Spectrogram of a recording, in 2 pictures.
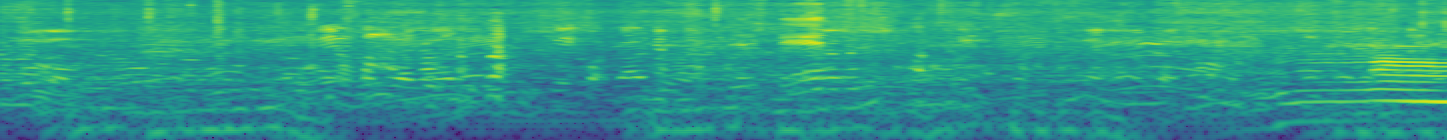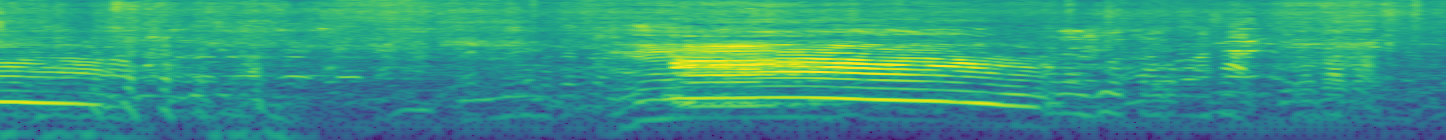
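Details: Madura cattle, a race bull (sapi kerap) kept by a village head in Langsar, Saronggi, Sumenep, lowing: two long, deep, drawn-out moos several seconds apart, the second louder and falling at the end, over steady background music.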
